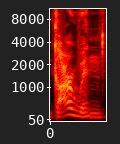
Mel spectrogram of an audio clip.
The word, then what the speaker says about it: Gawain: And the original title of the poem is Sir Gawain and the Green Knight, which is the way that I had always heard it pronounced. In this movie, they call him Garwin.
